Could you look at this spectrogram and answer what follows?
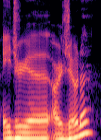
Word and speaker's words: Adria Arjona: love Bix Colleen what's the actress's name uh Adria Arjona yes I hope I'm pronouncing that right that is correct uh however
